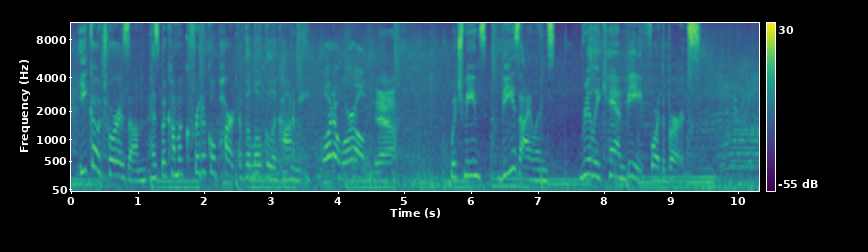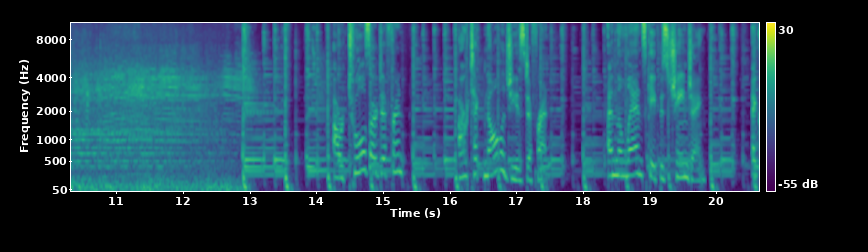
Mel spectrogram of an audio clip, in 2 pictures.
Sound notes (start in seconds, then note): 9.7 albatross cawing; 12.9 upbeat music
